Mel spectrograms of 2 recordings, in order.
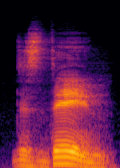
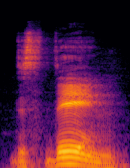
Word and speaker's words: disdain: It's pronounced disdain, disdain. The stress is on the second syllable.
